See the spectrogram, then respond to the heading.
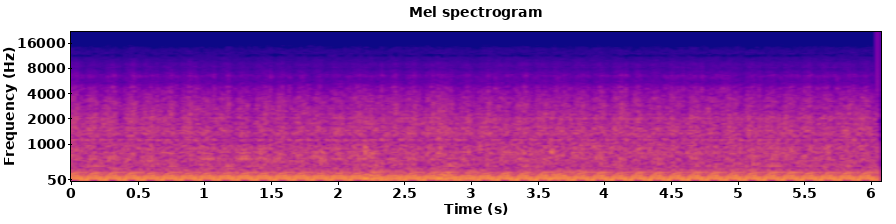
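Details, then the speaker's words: Cold start of a naturally aspirated three-cylinder 201 diesel (believed), clutch in, fitted with an offset reduction starter: even, rapid clatter over a steady low thrum with no misses or knocks. Normal diesel cold-start clatter. "clutch in listen to her boy she's cold so"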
